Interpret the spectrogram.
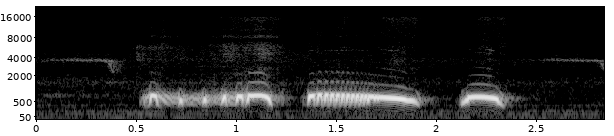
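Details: Lure spotted dove giving its standard calling coo used in decoy training: low stammering introductory notes, a drawn-out vibrating coo dropping in pitch, then a brief clear final hoot, against silence.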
